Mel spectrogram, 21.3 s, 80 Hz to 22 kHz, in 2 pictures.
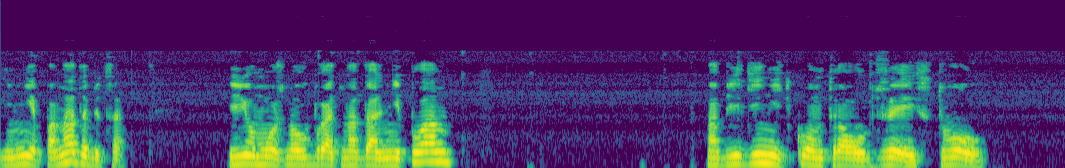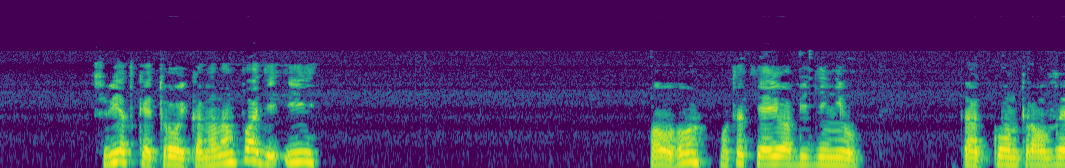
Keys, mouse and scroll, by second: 1.2-3.2 drag, 3.6-4.6 middle drag, 8.8 ctrl+j, 11.7 KP_3, 14.8-17.1 drag, 18.7 click, 21.0 ctrl+z.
